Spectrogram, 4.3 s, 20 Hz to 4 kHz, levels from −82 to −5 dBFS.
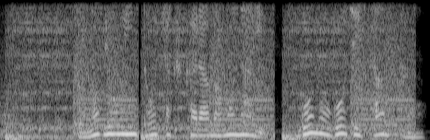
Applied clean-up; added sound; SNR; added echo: none; Drum kit; 5 dB; none.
